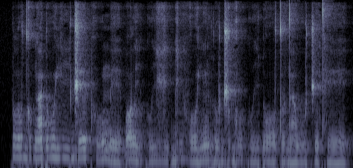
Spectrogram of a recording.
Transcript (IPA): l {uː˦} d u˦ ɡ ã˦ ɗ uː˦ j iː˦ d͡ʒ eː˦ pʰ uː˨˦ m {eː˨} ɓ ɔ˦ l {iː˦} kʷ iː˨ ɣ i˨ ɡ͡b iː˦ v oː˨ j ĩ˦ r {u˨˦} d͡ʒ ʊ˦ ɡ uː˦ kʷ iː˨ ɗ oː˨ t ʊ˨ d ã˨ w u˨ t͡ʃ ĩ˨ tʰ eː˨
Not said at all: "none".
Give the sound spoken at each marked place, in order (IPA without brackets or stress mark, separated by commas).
u˦, eː˨, iː˨, u˨˦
